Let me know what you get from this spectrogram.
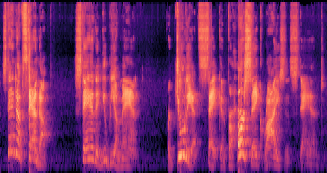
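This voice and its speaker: A woeful, fretful nursemaid played by a man in a dramatic Shakespeare reading. The lament is slow and melodramatic, with a bright, forceful tone. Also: on the high side, huge pitch swings, gravelly, full character voice. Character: woeful, fretful female nurse bearing bad news.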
